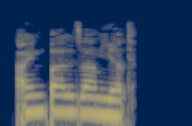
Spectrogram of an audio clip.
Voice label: "einbalsamiert", german; adjectives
